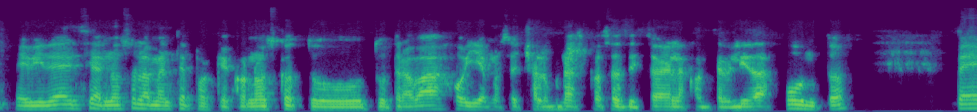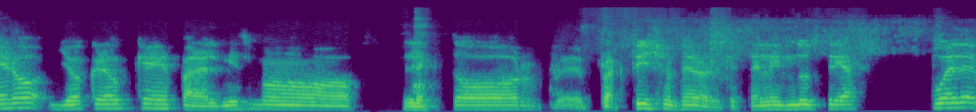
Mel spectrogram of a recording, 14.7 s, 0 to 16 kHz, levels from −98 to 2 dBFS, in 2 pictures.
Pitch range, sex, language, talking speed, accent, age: 100-130 Hz, male, Spanish, 145 wpm, Mexican, 40-59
